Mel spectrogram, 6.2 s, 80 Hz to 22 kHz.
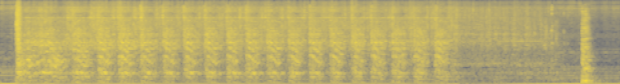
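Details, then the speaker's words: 1966 Dodge A100 van, 225 CI Slant Six, cold start after long sitting: starter turns engine evenly without firing, low hum underneath; engine had been cutting out suddenly; no spark at coil. "sport reason I'm suspicious of electrical is just help quick it's cutting out it's not dying off like it's out of fuel it just cuts out and I see we're not getting our spark down here again"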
